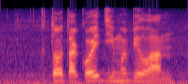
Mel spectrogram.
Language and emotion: Russian, neutral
